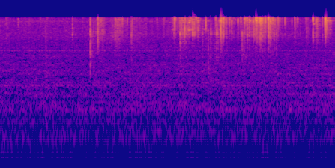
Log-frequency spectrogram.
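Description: Loose beads clicking and rattling faintly as hands sift through them, with a quicker run of small clicks in the second half.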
